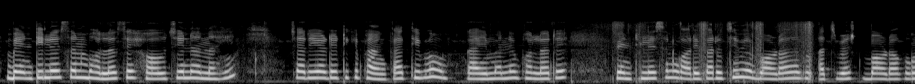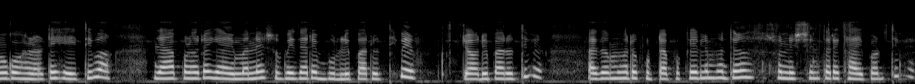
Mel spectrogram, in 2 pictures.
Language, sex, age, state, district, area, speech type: Odia, female, 30-45, Odisha, Puri, urban, spontaneous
